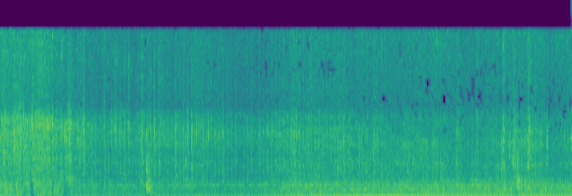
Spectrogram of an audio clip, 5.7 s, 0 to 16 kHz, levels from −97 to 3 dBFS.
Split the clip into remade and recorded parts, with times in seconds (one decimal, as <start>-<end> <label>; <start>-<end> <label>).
0.0-5.7 recorded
